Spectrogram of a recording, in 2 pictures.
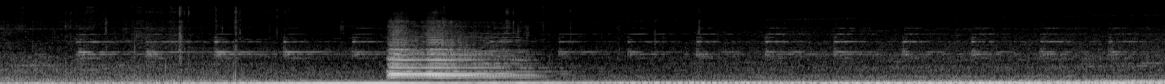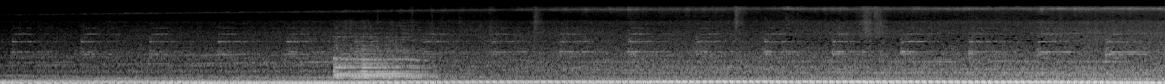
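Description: Metra commuter train's diesel locomotive sounding its horn twice as it approaches, a chord of about a second and a half about four seconds in and a shorter blast some eleven seconds later. The low rumble of the engine and wheels builds as the locomotive draws level and passes near the end, while a crossing bell rings in a steady rhythm.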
